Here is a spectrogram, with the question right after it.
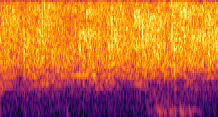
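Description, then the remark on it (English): A church audience applauds for mothers and women of the church with a steady wash of hand claps, many hands blending into continuous, somewhat muted clapping that holds level throughout, with no voices standing out. “That's all your mama get is a hand clap like that.”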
